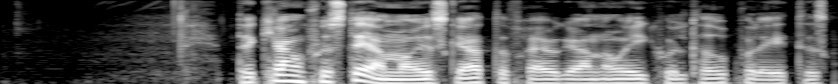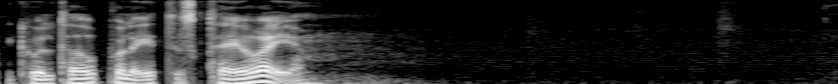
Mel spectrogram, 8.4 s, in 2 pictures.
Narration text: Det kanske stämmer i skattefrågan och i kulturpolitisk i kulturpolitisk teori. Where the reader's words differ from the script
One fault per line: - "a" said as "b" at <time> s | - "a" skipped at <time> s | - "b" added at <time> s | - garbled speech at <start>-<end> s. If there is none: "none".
none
